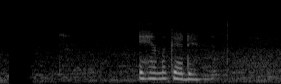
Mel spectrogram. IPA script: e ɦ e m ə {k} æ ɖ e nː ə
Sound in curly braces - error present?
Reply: no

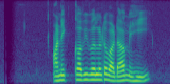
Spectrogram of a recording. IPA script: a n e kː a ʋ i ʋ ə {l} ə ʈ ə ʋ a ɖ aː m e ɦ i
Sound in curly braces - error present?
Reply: no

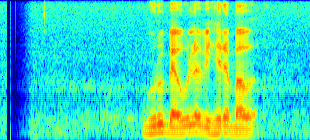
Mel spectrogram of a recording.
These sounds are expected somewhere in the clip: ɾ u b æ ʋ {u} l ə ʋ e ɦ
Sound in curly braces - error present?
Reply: no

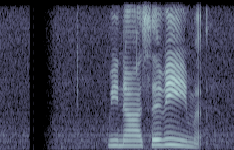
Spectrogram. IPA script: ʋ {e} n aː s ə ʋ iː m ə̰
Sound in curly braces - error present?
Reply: yes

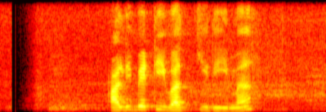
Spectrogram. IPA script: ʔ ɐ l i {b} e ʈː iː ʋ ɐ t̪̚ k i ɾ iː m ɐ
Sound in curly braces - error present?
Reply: no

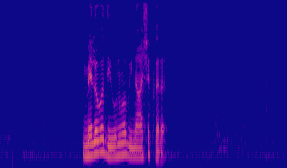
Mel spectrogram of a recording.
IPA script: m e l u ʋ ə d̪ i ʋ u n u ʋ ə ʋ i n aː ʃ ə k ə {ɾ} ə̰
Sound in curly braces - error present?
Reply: no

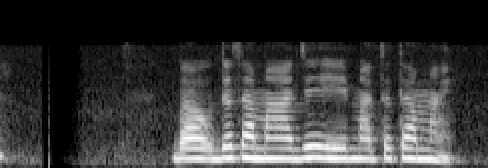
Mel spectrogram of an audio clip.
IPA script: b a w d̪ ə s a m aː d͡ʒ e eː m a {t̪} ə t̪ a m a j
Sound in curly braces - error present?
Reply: no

